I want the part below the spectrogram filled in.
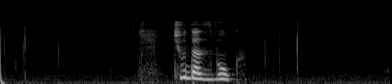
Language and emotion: Russian, positive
